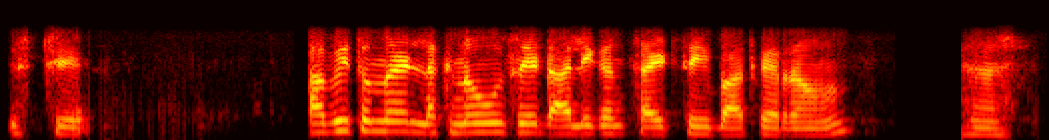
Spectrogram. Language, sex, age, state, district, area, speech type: Urdu, male, 30-45, Uttar Pradesh, Lucknow, urban, conversation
